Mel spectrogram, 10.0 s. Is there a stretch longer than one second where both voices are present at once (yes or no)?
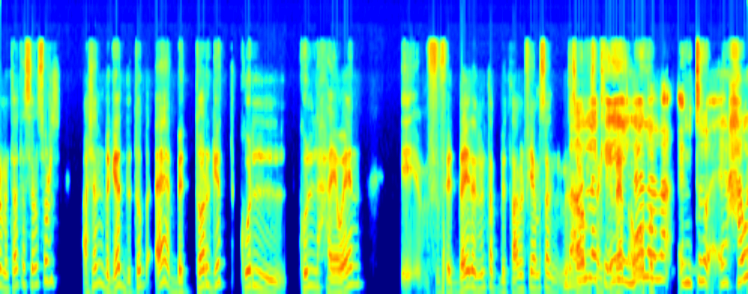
yes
